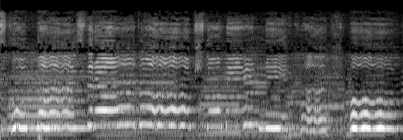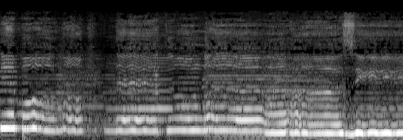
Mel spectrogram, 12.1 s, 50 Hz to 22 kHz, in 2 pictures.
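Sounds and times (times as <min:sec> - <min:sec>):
piano accordion playing slow song: 0:00.0 - 0:12.0.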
